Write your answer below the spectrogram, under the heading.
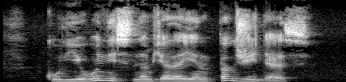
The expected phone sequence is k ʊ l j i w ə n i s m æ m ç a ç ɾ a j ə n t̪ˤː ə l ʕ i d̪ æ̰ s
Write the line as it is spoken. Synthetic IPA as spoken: k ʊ l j i w ə n i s n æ m ç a ɾ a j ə n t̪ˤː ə l ʒ i d̪ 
